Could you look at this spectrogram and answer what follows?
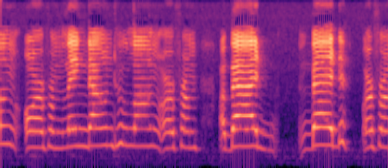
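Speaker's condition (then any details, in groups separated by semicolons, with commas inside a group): Cerebral palsy; speech therapy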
